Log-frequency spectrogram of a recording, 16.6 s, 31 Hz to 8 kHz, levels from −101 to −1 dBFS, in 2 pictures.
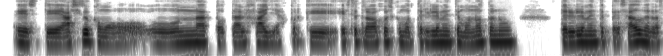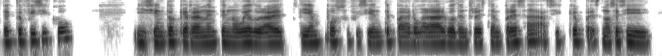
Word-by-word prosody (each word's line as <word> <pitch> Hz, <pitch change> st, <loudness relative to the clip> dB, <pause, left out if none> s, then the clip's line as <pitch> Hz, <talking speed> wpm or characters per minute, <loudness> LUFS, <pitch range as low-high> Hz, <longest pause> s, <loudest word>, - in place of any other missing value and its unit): este, 115 Hz, -3 st, +1 dB
ha 110 Hz, +1 st, +4 dB
sido 140 Hz, +4 st, +4 dB
como 110 Hz, -5 st, -3 dB, 0.5 s
una 115 Hz, +3 st, +1 dB
total 110 Hz, +2 st, -3 dB
falla, 115 Hz, -1 st, 0 dB
porque 110 Hz, -5 st, -3 dB
este 110 Hz, -, -1 dB
trabajo 115 Hz, +1 st, 0 dB
es 125 Hz, -, -4 dB
como 115 Hz, -3 st, -4 dB
terriblemente 125 Hz, +1 st, +1 dB
monótono, 130 Hz, +4 st, +1 dB, 0.5 s
terriblemente 125 Hz, +3 st, +3 dB
pesado 125 Hz, +3 st, +3 dB
en 120 Hz, -, +1 dB
el 105 Hz, -, -1 dB
aspecto 125 Hz, +6 st, -1 dB
físico, 155 Hz, +5 st, -2 dB, 0.8 s
y 120 Hz, -1 st, -3 dB
siento 120 Hz, +3 st, 0 dB
que 115 Hz, -, +2 dB
realmente 115 Hz, +3 st, 0 dB
no 110 Hz, -1 st, -1 dB
voy 115 Hz, +2 st, +4 dB
a -, -, +5 dB
durar 110 Hz, 0 st, +3 dB
el 115 Hz, 0 st, +3 dB, 0.2 s
tiempo 120 Hz, +1 st, -1 dB
suficiente 115 Hz, -4 st, -5 dB
para 110 Hz, -4 st, -3 dB
lograr 110 Hz, +1 st, -1 dB
algo 115 Hz, 0 st, +4 dB
dentro 110 Hz, 0 st, -3 dB
de 110 Hz, -, +4 dB
esta 110 Hz, -, -6 dB
empresa, 125 Hz, +5 st, -1 dB
así 125 Hz, -1 st, -9 dB
que, 135 Hz, -, +1 dB
pues, 130 Hz, -1 st, -6 dB
no 110 Hz, -, -1 dB
sé 120 Hz, +2 st, 0 dB
si, 115 Hz, -2 st, 0 dB
115 Hz, 160 wpm, -23 LUFS, 110-125 Hz, 0.8 s, a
